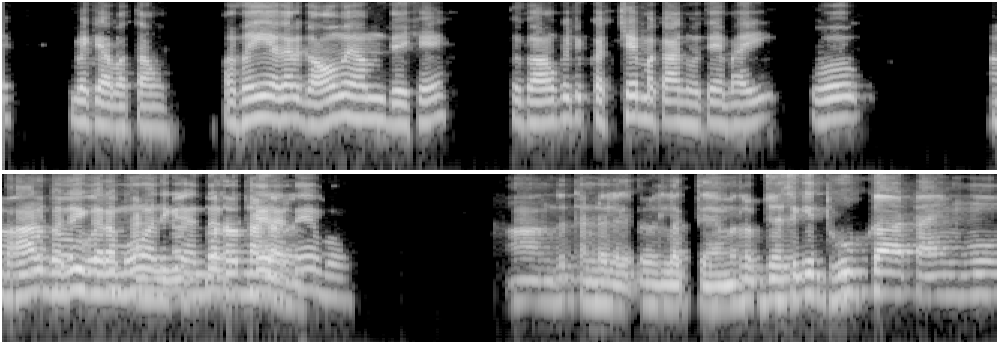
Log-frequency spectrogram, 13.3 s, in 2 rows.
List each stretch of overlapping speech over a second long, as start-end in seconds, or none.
6.7-8.8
